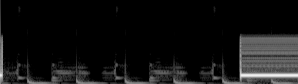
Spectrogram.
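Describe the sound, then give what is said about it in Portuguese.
A telephone call being placed: a run of short, evenly spaced low pulses gives way to a loud, steady tone that holds to the end. “Vamos ligar para ele, ver qual que é.”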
